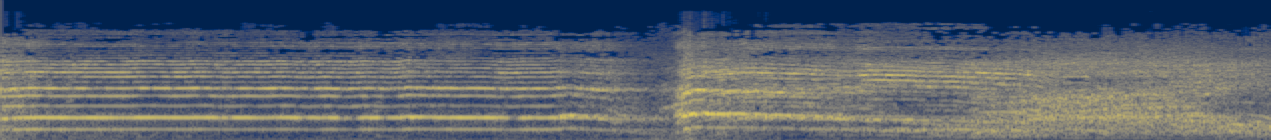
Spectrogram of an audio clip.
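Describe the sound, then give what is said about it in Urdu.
Naara-e-Haidari chant at a religious gathering: one voice holds a long, sustained call with a steady pitch, then a crowd bursts in with a loud collective shout that carries on to the end. “مجھے واہ کی جگہ اگر نعرہ حیدری کہہ دے اس کا زیادہ ثواب ہوتا ہے۔”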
